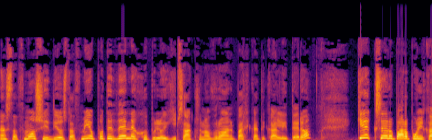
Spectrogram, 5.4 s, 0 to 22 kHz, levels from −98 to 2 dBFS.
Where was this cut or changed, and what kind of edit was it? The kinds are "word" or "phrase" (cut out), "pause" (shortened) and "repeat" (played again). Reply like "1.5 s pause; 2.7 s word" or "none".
2.2 s word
